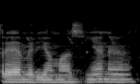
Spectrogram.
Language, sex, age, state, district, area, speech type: Dogri, male, 18-30, Jammu and Kashmir, Udhampur, rural, spontaneous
